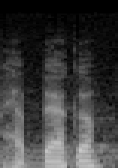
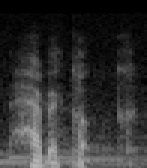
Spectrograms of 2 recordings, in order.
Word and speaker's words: Habakkuk: My seminary professor pronounces Habakkuk. Habakkuk.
